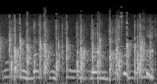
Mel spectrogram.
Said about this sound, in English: I'm going to give you a round of applause for a brilliant question as well.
